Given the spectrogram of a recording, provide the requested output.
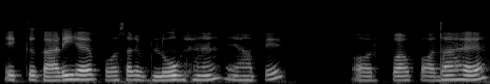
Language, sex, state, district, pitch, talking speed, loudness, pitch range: Hindi, female, Bihar, Purnia, 205 Hz, 145 wpm, -31 LUFS, 195-215 Hz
